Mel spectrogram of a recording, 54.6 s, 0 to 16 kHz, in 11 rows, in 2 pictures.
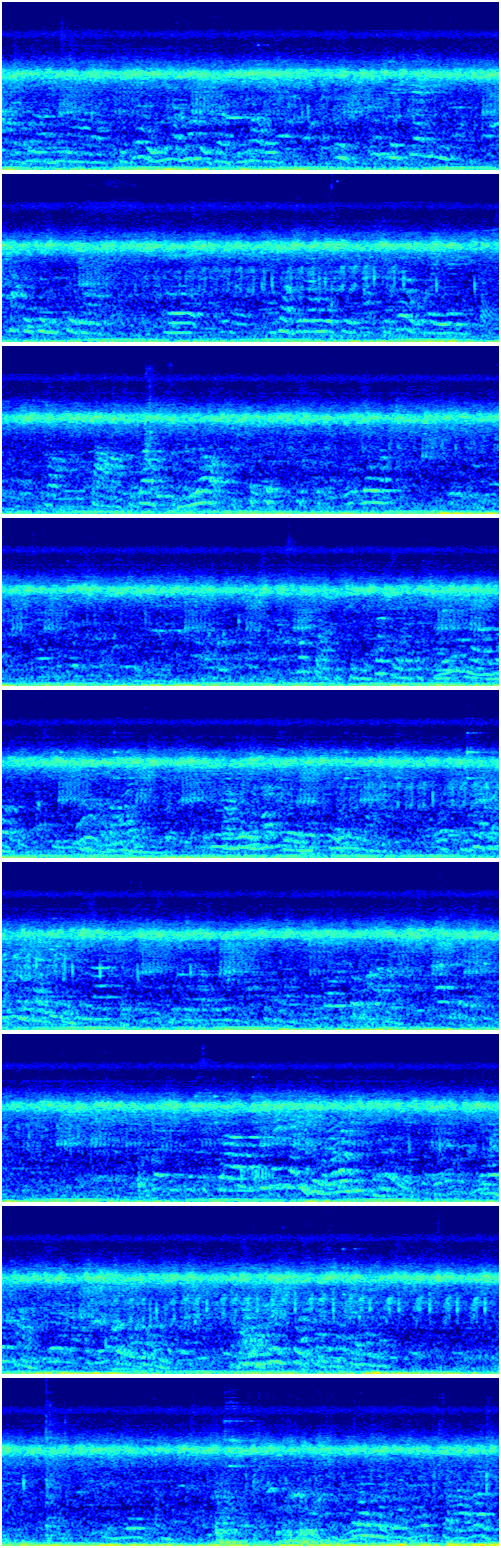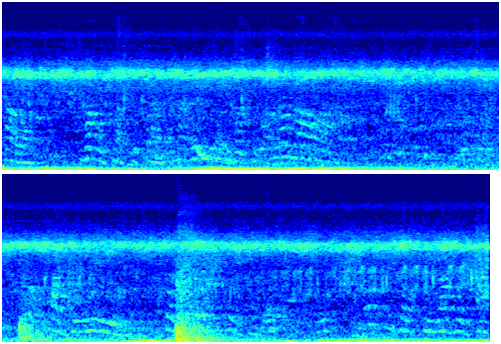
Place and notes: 牡丹路222號, Mudan Township - In aboriginal tribal streets
Traffic sound, In aboriginal tribal streets, Insect cry, Frog croak
Pingtung County, Taiwan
